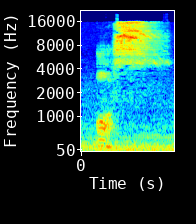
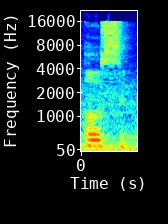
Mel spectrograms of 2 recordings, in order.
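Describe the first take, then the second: First: The final u vowel is silent. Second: The final u vowel is clearly pronounced. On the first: The speaker calls it right. "You don't sound the U in Japanese" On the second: The speaker calls it wrong. "it's not Osu"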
